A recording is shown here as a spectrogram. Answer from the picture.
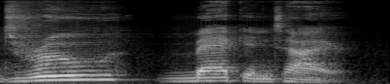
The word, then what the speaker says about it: McIntyre: Drew McGeary? Who? Yeah. – McIntyre? I don't even know how to say it. – Drew McIntyre.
